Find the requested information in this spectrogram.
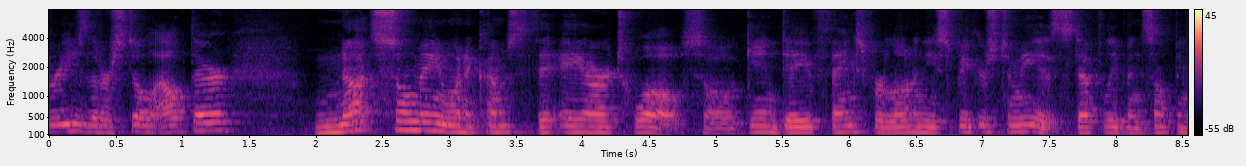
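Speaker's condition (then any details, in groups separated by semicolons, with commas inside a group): No condition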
